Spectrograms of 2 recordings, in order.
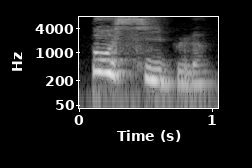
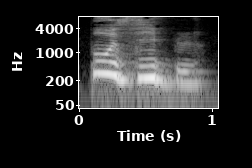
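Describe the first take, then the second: First: The middle consonant is a hissing S sound. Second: The middle consonant is a buzzing Z sound. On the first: The speaker calls it right. "Double S, je prononce ce" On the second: The speaker calls it wrong. "Je dis pas possible. Non, il y a double S"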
